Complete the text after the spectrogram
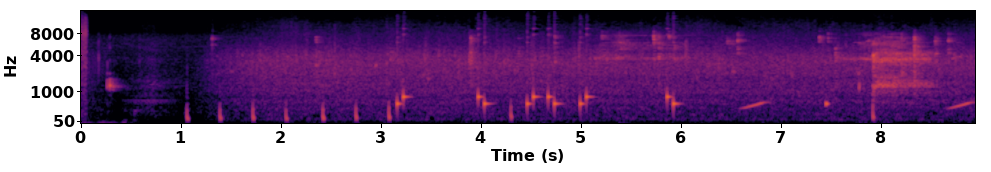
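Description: Light footsteps tap at a steady pace.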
